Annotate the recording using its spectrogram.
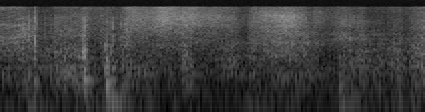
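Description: A stiff board box being handled and its glued sides pressed together: soft rubbing of board, with a light knock about half a second in.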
